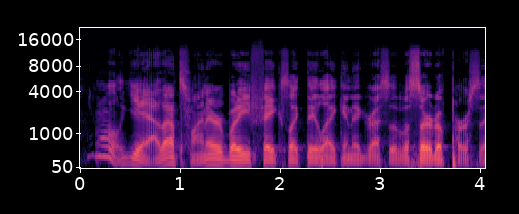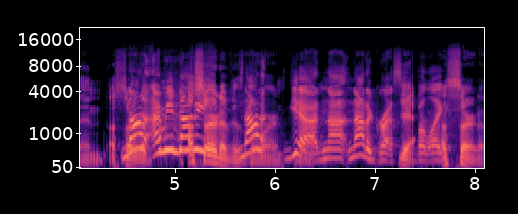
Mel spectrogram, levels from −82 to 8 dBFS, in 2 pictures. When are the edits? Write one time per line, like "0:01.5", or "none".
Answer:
none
